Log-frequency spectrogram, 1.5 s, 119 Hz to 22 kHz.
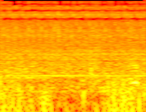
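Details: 2011–2016 Hyundai Elantra after alternator replacement, battery reconnected, started: even steady idle with no knocks or stumble; belt squeaked briefly at start, alternator charging correctly.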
